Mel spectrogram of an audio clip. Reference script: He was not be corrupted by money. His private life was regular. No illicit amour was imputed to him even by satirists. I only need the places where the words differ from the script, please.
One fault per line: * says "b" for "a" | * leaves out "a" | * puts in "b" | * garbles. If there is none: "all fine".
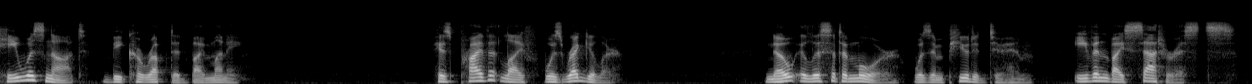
all fine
